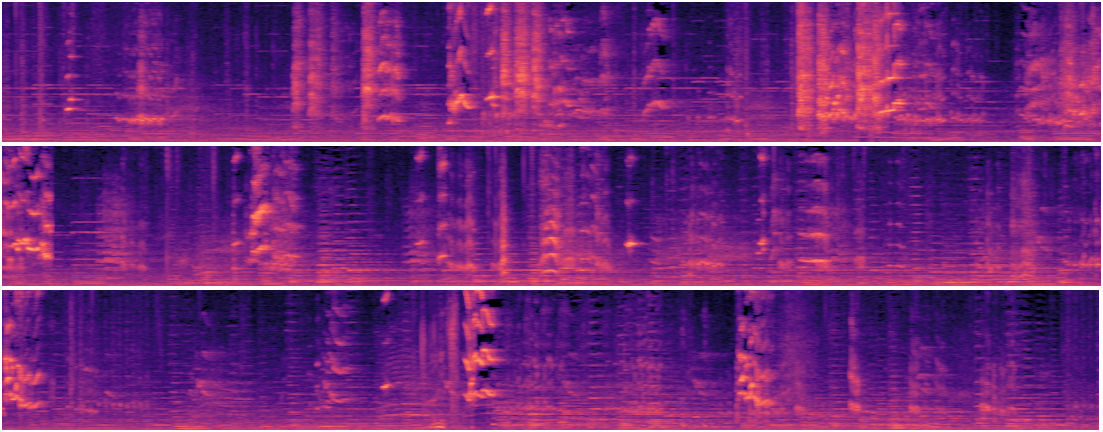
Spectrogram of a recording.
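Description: Background music, with rainbow lorikeets calling in short bursts every few seconds over it.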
